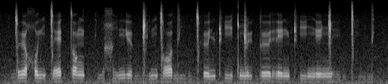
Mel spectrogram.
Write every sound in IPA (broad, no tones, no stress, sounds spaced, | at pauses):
ɡ͡ǀ ø χ u nʲ ɡ͡ǀ ɛ ɡ t ɔ ŋ t͡sʼ i̤ χ i̤ nʲ ø ɡ ɡ͡ǁ i̤ nʲ ɡ͡ǀ ɔ d i̤ ɡ ǀʰ ø nʲ ʈʰ i t ŋ͡ǁ y ɡ ø r e ŋ ʈʰ i ŋ e ŋ͡ǁ e̤ ɡ ǀʰ i̤ d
